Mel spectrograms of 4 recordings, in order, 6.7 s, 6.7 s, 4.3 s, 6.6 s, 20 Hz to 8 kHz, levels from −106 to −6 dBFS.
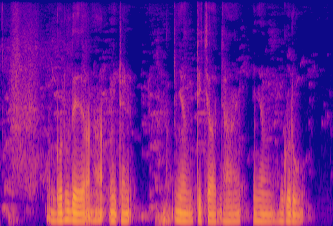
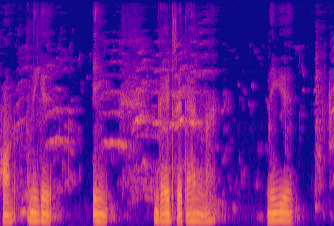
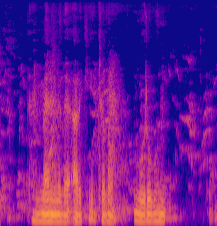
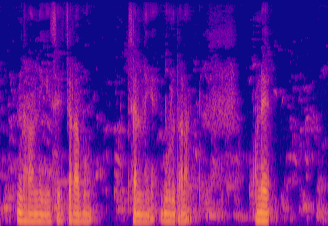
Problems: background sounds at intervals, continuous background conversations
